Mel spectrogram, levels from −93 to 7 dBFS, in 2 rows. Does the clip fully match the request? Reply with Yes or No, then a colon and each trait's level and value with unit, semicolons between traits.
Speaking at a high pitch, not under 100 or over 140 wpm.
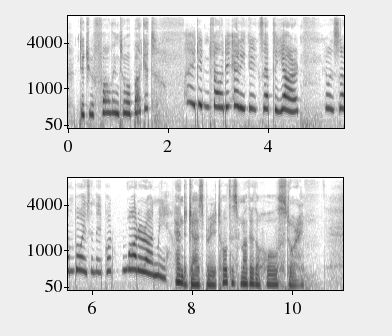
No: very high, 330 Hz; average, 175 wpm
